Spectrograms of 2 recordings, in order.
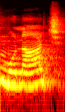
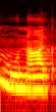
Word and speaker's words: monarch: हम इसे मोनार्च नहीं पढ़ रहे हैं, हम इसे पढ़ रहे हैं मोनार्क।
